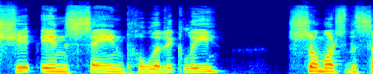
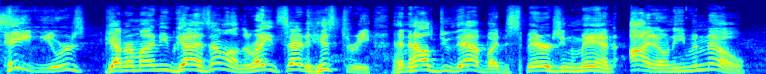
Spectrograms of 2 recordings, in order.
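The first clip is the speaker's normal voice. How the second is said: very quiet, hushed cartoon hedgehog voice; 3 semitones higher, 11 dB quieter than usual. Mimicking someone addressing viewers, the speaker does a Sonic voice impression. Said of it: "That is actually a good voice impression for Sonic".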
